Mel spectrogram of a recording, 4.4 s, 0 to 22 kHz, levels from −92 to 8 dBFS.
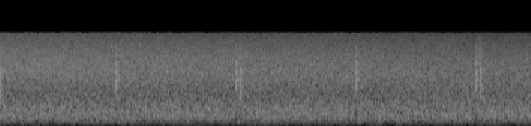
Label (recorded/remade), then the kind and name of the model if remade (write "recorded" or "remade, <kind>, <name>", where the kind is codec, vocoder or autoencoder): recorded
